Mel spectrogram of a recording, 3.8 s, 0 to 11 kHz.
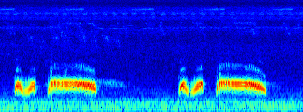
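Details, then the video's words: Spotted dove giving its call for luring birds: two phrases, each a short double coo followed by a long, steady, drawn-out coo, loud and clear over low hum. "SUARA JERNIH BURUNG TEKUKUR KUK 1 GACOR PALING AMPUH UNTUK PIKAT DAN PANCINGAN"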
